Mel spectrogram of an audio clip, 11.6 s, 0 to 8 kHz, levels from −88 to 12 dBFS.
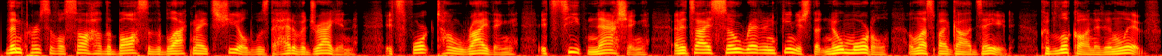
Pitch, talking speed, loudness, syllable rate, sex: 140 Hz, 225 wpm, -20 LUFS, 5.2 syllables/s, male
